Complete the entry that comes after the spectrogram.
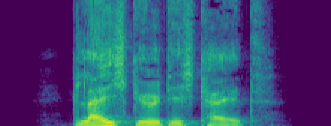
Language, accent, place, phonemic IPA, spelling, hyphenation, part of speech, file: German, Germany, Berlin, /ˈɡlaɪ̯çˌɡʏltɪçkaɪ̯t/, Gleichgültigkeit, Gleich‧gül‧tig‧keit, noun, De-Gleichgültigkeit.ogg
- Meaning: indifference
